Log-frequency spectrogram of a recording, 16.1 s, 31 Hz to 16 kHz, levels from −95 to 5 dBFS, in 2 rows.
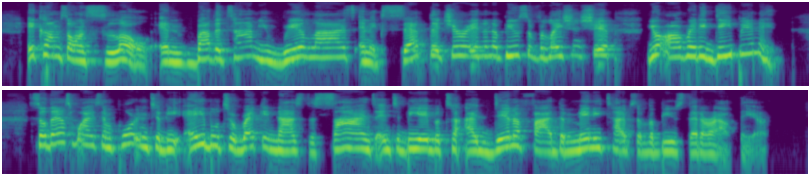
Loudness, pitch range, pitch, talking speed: -16 LUFS, 190-275 Hz, 225 Hz, 185 wpm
